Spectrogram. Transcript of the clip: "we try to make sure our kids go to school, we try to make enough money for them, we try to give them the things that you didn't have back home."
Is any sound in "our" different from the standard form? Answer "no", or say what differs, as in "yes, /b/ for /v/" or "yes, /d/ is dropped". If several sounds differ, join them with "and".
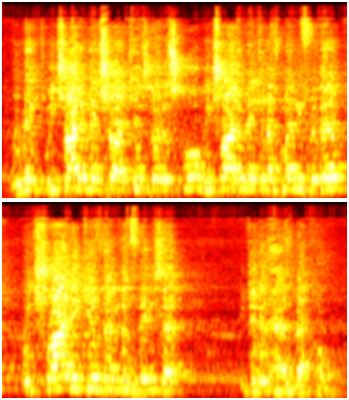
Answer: no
